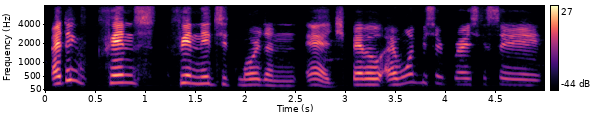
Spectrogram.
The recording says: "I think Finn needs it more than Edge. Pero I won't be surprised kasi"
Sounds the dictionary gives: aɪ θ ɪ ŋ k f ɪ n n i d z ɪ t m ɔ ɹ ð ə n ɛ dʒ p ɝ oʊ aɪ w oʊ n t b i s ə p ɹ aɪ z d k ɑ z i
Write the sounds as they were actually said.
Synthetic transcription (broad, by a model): aɪ t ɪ ŋ k f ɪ n n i d s ɪ t m ɔ ɹ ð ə n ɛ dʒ p ɝ oʊ aɪ w oʊ n t b i s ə p ɹ aɪ s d k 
